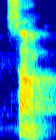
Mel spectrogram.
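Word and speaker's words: psalm: जैसे मैंने लिखा नेक्स्ट साम साम में ऐसा नहीं लिखना है एस एल एम लिख दीजिए नहीं इसका हमने प्रोनंसिएशन नहीं किया बट इसको लिखना जरूरी है साम हो गया न्यूमेटिक्स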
